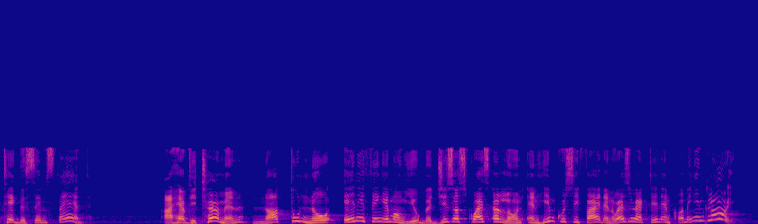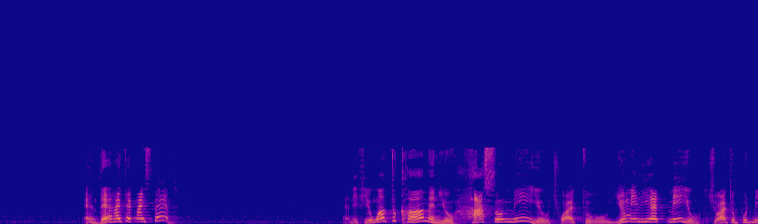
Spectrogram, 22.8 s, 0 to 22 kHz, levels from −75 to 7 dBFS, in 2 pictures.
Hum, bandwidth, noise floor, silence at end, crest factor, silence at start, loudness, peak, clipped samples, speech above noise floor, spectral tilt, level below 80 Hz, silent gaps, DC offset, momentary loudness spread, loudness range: none; 8 kHz; -67 dBFS; 0 s; 20 dB; 0.05 s; -28 LUFS; -8 dBFS; under 0.1%; 40 dB; -4.5 dB/octave; -80 dBFS; none; under 0.1%; 11 LU; 6 LU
